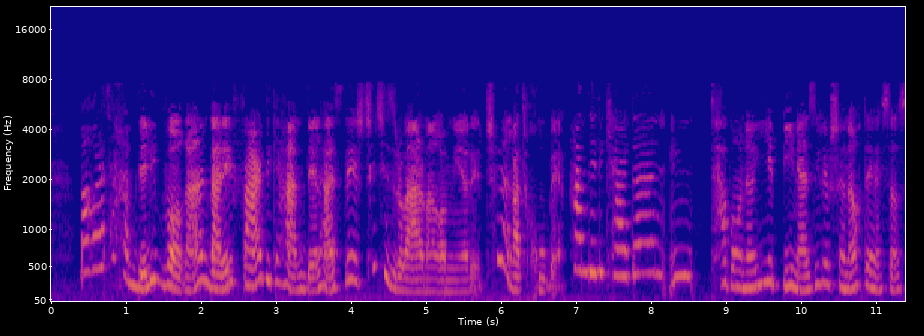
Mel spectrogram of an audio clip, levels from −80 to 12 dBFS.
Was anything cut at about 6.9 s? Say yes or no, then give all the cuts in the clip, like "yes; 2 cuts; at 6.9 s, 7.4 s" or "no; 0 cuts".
yes; 1 cut; at 6.9 s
